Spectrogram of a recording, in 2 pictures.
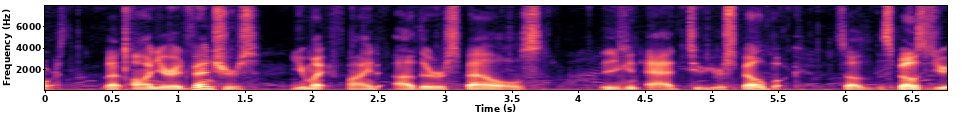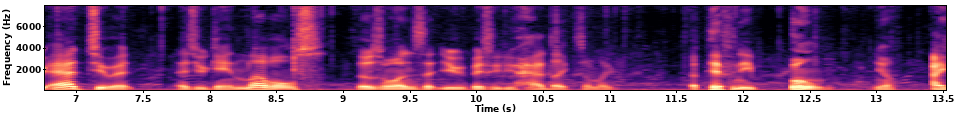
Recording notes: Background tavern and dungeon sounds by Syrinscape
